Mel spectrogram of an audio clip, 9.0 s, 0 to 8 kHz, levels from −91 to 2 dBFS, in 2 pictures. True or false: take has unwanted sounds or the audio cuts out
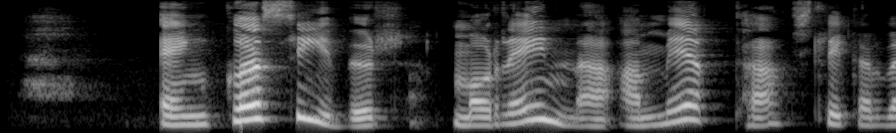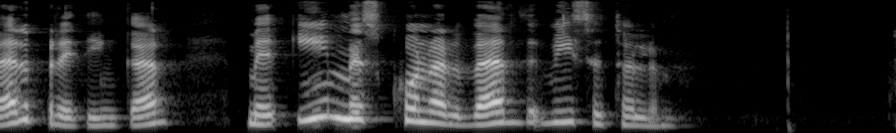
false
